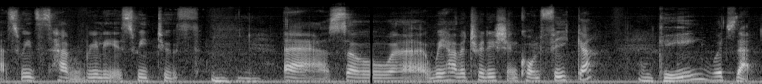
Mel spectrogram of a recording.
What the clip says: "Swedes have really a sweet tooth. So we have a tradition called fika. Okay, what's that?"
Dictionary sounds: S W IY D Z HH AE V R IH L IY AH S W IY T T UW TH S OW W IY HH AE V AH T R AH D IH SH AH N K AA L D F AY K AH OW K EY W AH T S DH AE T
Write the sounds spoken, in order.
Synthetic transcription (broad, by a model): S W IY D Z HH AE V R IH L IY AH S W IY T T UW TH S OW W IY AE V AH T R AH D IH SH AH N K AA L D F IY K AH OW K EY W AH T S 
